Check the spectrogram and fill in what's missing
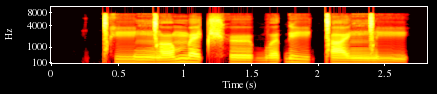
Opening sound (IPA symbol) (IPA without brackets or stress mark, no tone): ǀʰ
